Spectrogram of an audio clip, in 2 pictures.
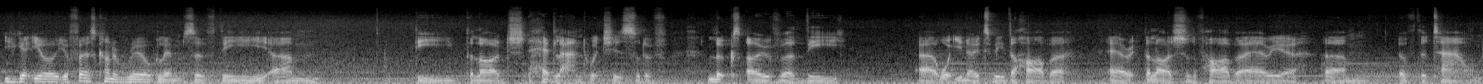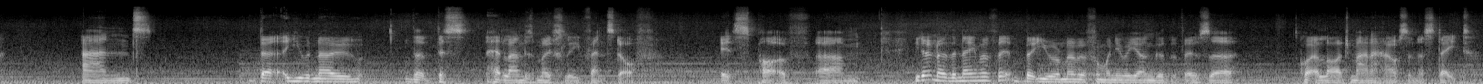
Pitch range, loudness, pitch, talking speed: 85-110 Hz, -18 LUFS, 95 Hz, 170 wpm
